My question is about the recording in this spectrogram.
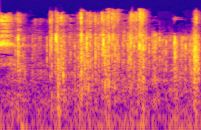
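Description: Plastic wrapper of a frozen pizza crinkling as it is picked up and handled: a rapid, irregular crackle.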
